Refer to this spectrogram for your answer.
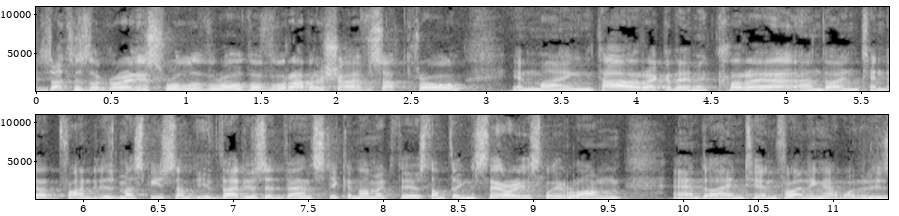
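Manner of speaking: clumsy put-on Austrian accent. Quoting a listener's verdict on an economics talk, in a very bad Austrian accent. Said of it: "my very bad attempt at an Austrian accent".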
